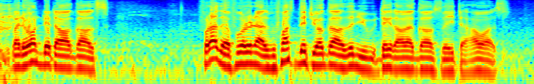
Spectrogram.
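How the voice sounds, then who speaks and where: Over noticeable background noise, a man talks at a very fast pace and a medium pitch with lively intonation. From South Sudan, raised in Uganda. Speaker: immigrant interviewee. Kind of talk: casual chat.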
